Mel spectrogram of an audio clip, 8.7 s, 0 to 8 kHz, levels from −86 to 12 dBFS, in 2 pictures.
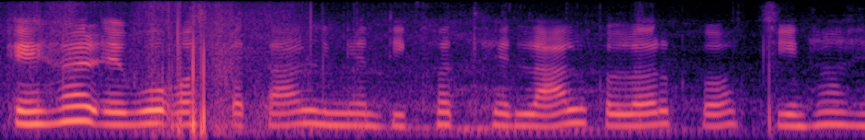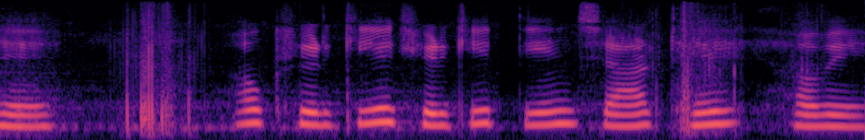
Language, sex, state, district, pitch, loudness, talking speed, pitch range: Chhattisgarhi, female, Chhattisgarh, Sarguja, 225 Hz, -23 LUFS, 125 wpm, 210-245 Hz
